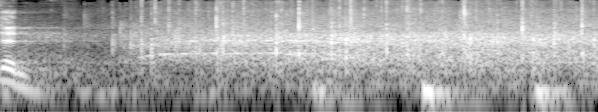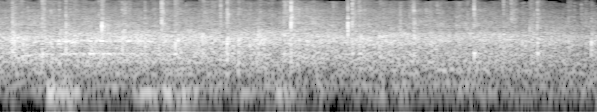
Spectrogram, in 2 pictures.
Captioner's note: audience applauding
